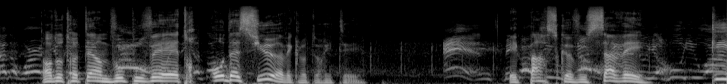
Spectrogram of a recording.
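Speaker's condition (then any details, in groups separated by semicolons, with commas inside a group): No condition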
